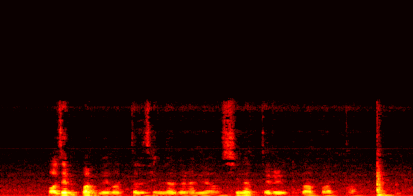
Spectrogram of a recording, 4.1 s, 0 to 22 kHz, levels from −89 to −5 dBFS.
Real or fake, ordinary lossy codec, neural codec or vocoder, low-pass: real; MP3, 96 kbps; none; 10.8 kHz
